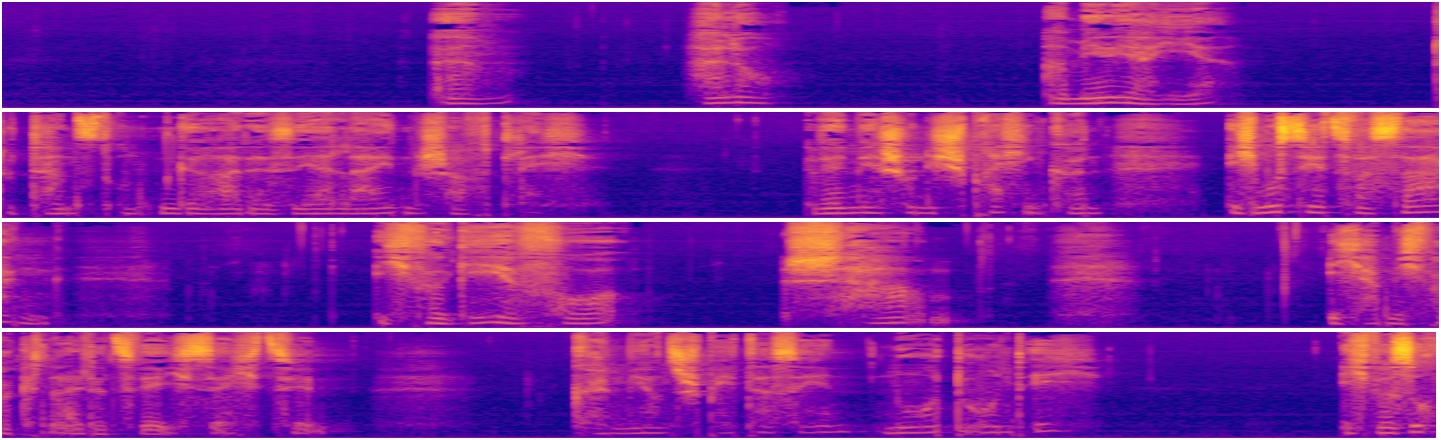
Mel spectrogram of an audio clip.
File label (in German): Hoerspiel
